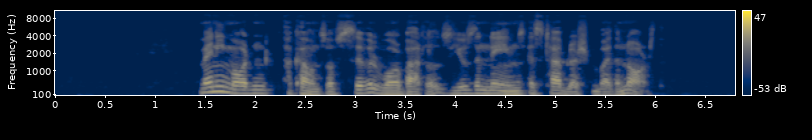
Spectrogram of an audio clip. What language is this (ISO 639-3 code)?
eng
